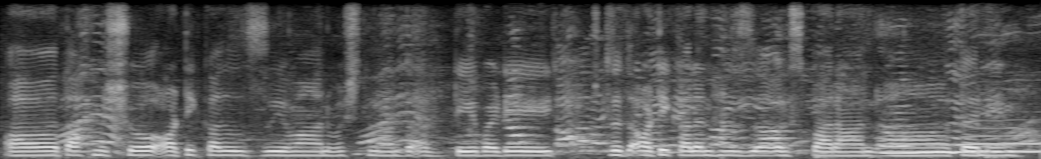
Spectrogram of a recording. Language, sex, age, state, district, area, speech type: Kashmiri, female, 18-30, Jammu and Kashmir, Bandipora, rural, spontaneous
